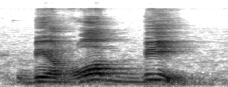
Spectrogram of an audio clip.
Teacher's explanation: بربی کے اندر را کے اوپر زبر ہے، اس لیے یہاں پر را کو موٹا پڑھا جائے گا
